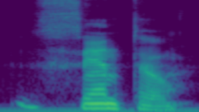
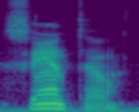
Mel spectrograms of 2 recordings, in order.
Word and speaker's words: Szanto: what model this is the z is silent santo okay i guess i was saying it wrong santo hey that's great that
